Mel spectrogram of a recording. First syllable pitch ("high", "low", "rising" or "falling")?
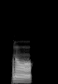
low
